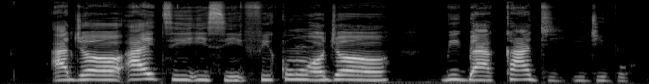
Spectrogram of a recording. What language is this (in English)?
Yoruba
